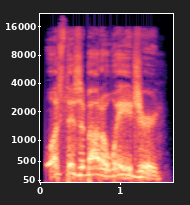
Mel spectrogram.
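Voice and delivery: lightly voiced gruff man; a hint of a stern older man; deep stern voice. A narrator's reading. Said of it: "Then a deep voice said".

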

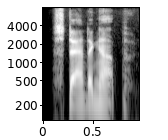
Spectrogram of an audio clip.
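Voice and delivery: ordinary delivery

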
